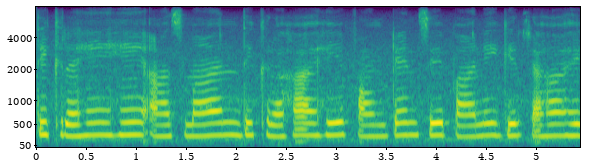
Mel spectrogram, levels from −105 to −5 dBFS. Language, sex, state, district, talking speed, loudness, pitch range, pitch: Hindi, female, Chhattisgarh, Sarguja, 145 wpm, -15 LUFS, 245-265 Hz, 260 Hz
